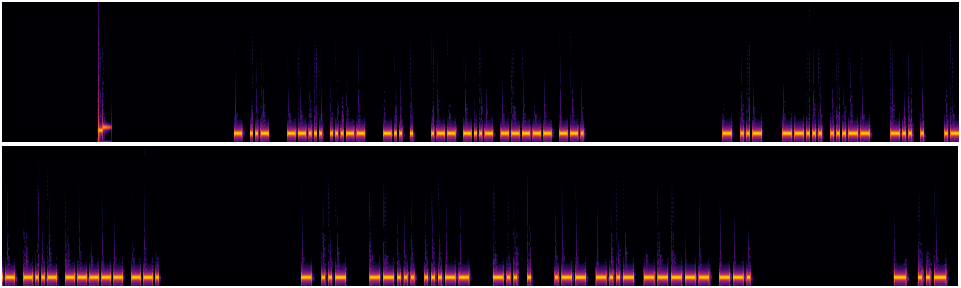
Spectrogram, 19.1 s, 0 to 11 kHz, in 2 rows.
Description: Morse code, heard as a keyed tone, about 35 wpm, 700 Hz. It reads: TU 73 DE WX0G TU 73 DE WX0G TU 73 DE WX0G TU
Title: Speed-Racing Common QSO Phrases Encore - 30wpm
